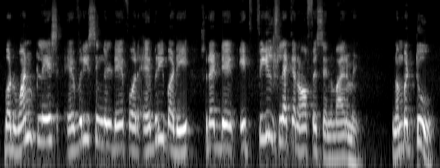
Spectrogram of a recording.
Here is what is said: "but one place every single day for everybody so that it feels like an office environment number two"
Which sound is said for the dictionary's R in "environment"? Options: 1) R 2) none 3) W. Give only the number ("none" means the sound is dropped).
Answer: 1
